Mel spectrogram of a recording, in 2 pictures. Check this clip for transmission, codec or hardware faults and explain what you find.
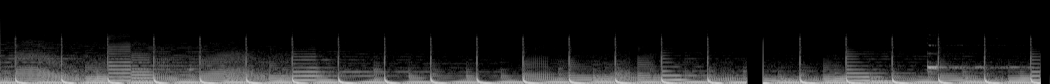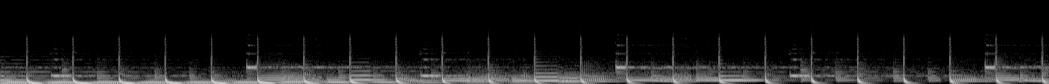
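Two faults are present. Throughout, low bit depth with dither, consistent with 9 bits, leaves a steady, even hiss roughly 40 dB below the signal, with no grainy distortion that would indicate undithered rounding. At 7.47–7.63 s and 10.40–10.51 s, the sound cuts to silence for about 160 ms and 100 ms, then resumes further along rather than where it stopped. This is likely a Bluetooth dropout from late, discarded packets.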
